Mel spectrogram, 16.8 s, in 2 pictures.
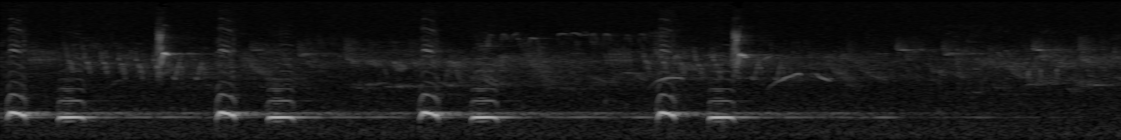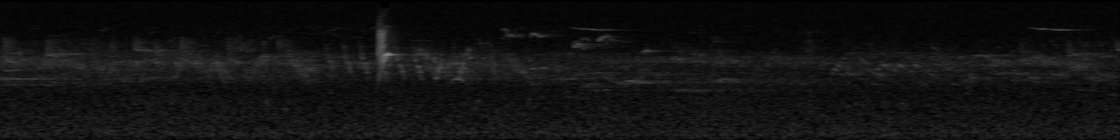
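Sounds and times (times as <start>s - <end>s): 
common cuckoo calling a clear low cu-coo: 0.0s - 6.7s.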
